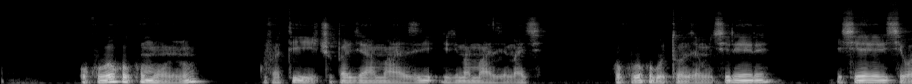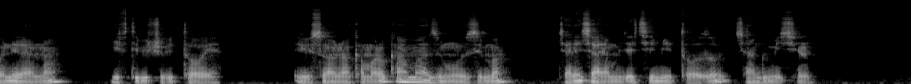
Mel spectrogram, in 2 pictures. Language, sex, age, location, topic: Kinyarwanda, male, 18-24, Kigali, health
